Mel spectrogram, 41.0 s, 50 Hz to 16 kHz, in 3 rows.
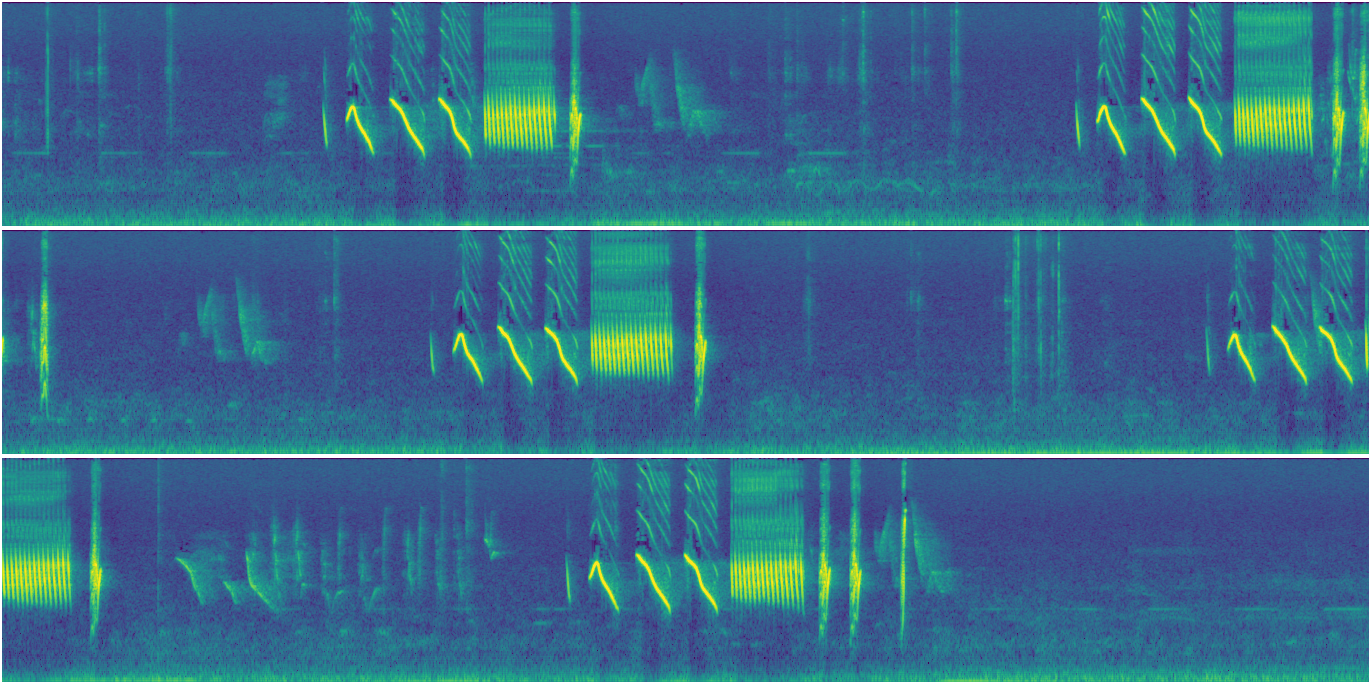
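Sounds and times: bird singing whistles and buzzy notes: 3.2 - 7.1, 10.8 - 13.8, 18.0 - 20.4, 25.7 - 28.4, 33.0 - 36.6.

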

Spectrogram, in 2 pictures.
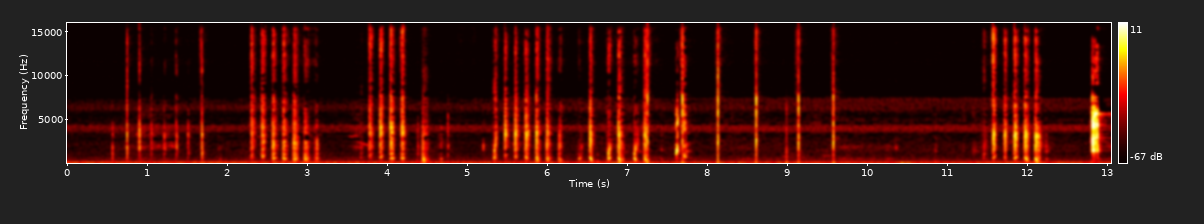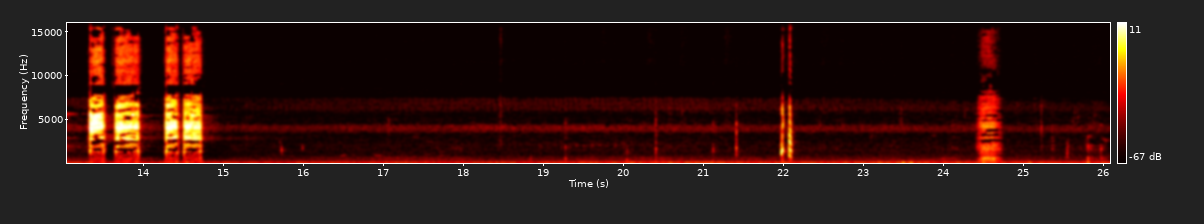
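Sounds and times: bird clicking calls: 0.6 - 9.7, 11.4 - 13.0, 21.4 - 22.2.

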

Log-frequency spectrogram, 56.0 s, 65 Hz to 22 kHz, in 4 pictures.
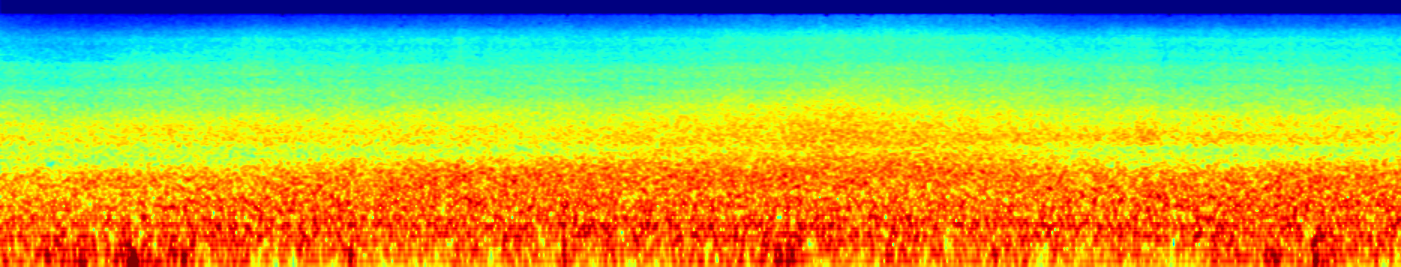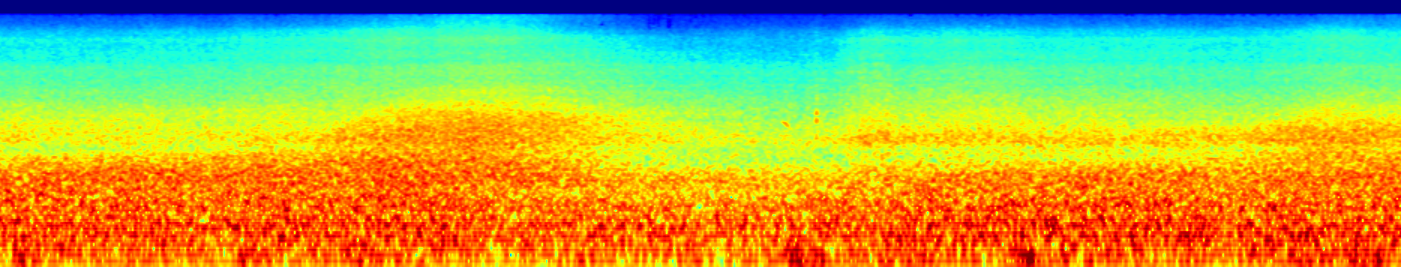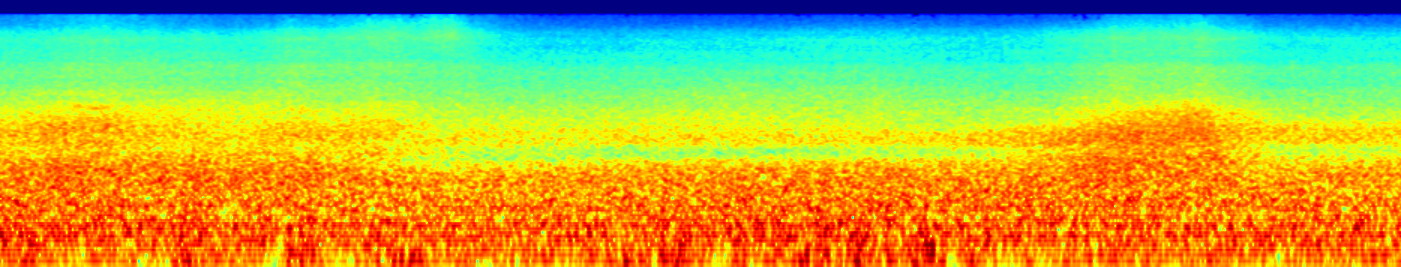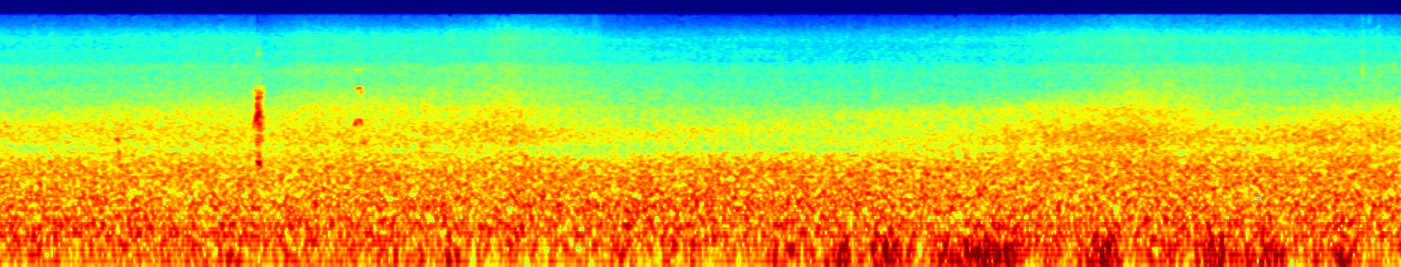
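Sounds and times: ocean surf washing in: 0.0 - 56.0
wind rumble on microphone: 0.0 - 56.0
waves breaking: 37.6 - 56.0.

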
